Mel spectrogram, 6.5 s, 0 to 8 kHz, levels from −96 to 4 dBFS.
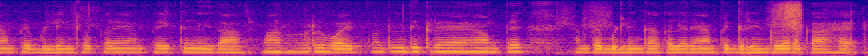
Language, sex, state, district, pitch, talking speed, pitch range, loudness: Hindi, male, Andhra Pradesh, Anantapur, 135 Hz, 250 wpm, 130-145 Hz, -21 LUFS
